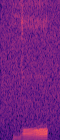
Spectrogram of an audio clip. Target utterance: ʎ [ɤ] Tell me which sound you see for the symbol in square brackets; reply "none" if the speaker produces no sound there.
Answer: ɔ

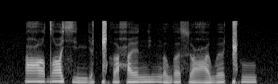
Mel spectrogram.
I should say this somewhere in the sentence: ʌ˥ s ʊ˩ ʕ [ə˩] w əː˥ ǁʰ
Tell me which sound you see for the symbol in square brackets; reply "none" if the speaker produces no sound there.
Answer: ə˩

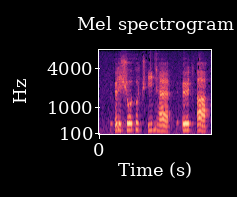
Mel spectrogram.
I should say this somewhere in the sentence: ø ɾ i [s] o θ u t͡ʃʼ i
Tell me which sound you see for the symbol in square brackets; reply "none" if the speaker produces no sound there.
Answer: ʃ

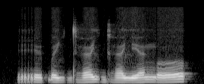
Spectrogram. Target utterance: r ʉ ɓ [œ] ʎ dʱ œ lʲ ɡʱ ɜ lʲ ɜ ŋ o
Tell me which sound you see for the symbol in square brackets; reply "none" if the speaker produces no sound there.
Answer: ə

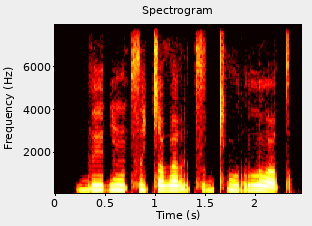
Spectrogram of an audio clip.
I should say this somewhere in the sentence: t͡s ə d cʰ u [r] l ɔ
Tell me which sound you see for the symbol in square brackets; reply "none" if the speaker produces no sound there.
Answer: r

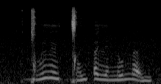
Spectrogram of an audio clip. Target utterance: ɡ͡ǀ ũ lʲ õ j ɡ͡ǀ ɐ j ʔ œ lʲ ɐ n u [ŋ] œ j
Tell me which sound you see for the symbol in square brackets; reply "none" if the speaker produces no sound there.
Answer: ŋ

